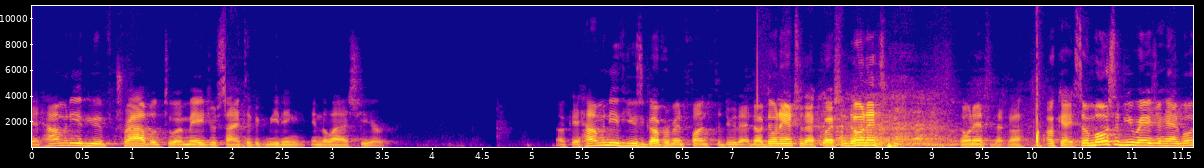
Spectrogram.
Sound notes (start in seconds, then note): 7.7 laughter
